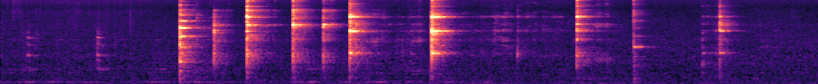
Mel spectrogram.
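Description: Metal wire whisk clinking against a glass mixing bowl while stirring: a quick run of about seven sharp, ringing clinks starting about two seconds in, then three or four scattered ones.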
